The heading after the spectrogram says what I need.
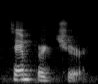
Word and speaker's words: temperature: pronunciation of this word, temperature. This so the second T doesn't sound like T. It sounds more like sh, Oh and yes, then that temperature, temperature. temperature.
